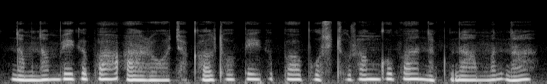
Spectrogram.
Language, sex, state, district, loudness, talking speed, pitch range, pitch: Garo, female, Meghalaya, West Garo Hills, -13 LUFS, 65 wpm, 205-240 Hz, 225 Hz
